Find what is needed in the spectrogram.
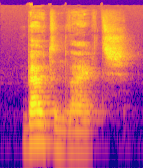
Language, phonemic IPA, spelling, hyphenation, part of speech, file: Dutch, /ˈbœy̯.tə(n)ˌʋaːrts/, buitenwaarts, bui‧ten‧waarts, adverb, Nl-buitenwaarts.ogg
- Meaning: outwards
